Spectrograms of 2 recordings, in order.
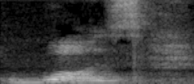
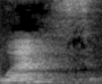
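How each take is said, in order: First: The vowel sounds like the 'o' in 'oz'. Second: The vowel sounds like the 'a' in 'as'. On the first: The speaker calls it right. "we say was ... making a kind of oz, oz sound" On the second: The speaker calls it wrong. "our sounds are w, as, was, but we don't say was"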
